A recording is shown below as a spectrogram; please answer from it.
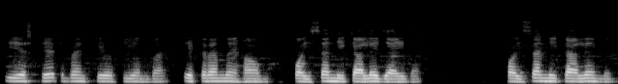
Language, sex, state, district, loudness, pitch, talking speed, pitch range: Bhojpuri, male, Bihar, Saran, -18 LUFS, 140 Hz, 175 wpm, 135-145 Hz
